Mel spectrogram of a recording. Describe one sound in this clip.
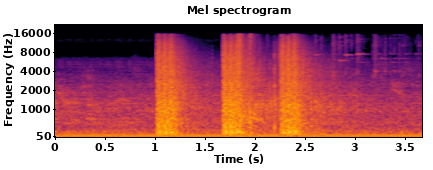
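A pistol fires several loud shots.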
